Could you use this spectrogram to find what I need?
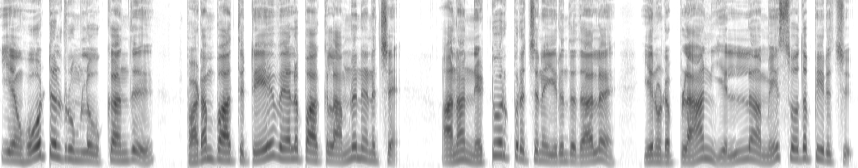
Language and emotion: Tamil, sad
